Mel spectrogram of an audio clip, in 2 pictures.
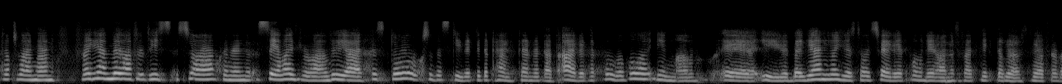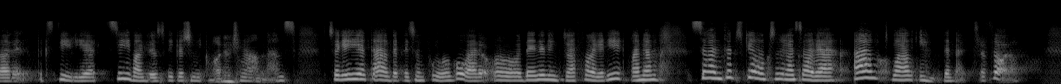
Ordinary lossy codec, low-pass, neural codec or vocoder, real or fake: none; none; codec, 16 kHz, 0.5 kbps, FreqCodec, smaller model; fake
